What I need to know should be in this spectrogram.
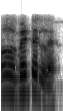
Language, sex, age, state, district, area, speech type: Marathi, male, 30-45, Maharashtra, Osmanabad, rural, conversation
